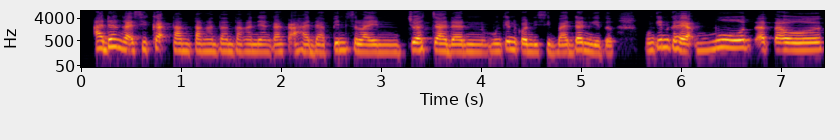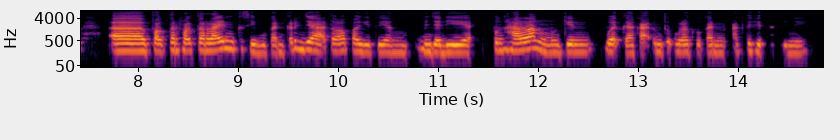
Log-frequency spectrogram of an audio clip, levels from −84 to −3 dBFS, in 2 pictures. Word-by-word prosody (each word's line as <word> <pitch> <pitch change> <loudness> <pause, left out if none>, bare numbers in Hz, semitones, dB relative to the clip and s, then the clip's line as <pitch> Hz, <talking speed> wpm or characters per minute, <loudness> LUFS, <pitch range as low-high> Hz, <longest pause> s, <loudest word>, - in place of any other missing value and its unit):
Ada 285 +3 +5
nggak 210 -3 +2
sih 225 -1 -8
Kak - - +3
tantangan-tantangan 190 -2 -3
yang 180 -1 -4
Kakak 180 +1 -3
hadapin 180 +3 -3
selain 175 -4 -1
cuaca 210 -2 +3
dan 180 -1 -1
mungkin 190 +5 -2
kondisi 180 -1 +1
badan 175 +4 +1
gitu? 160 -1 -4 0.3
Mungkin 275 +6 -1
kayak 205 -6 +5
mood 265 +6 +3
atau, 210 0 +4 0.3
eee, 195 0 +7
faktor-faktor 200 +1 -1
lain, 225 +5 +3
kesibukan 175 -7 -7
kerja 220 +3 -1
atau 195 0 -2
apa 195 -2 -4
gitu 175 0 -4
yang 170 -1 -9
menjadi 175 -2 0 0.2
penghalang 215 +2 +2
mungkin 175 +1 -4 0.2
buat 190 - -1
Kakak 165 +3 -4
untuk 180 - -8
melakukan 170 -2 -7
aktivitas 185 0 -9
ini? 160 +2 -11
190 Hz, 150 wpm, -23 LUFS, 175-210 Hz, 0.3 s, eee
